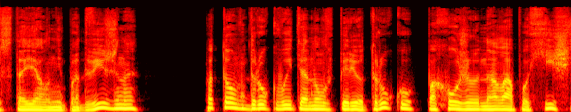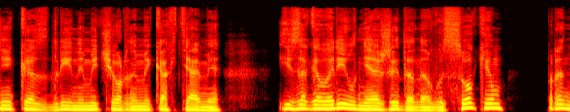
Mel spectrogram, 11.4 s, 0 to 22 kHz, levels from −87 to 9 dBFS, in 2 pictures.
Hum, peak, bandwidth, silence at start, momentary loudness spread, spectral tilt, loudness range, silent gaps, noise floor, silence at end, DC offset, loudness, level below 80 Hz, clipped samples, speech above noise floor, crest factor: none; 0 dBFS; 17 kHz; 0 s; 6 LU; -6.5 dB/octave; 1 LU; 4.22-4.26 s; -89 dBFS; 0 s; under 0.1%; -16 LUFS; -40 dBFS; under 0.1%; 75 dB; 14 dB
